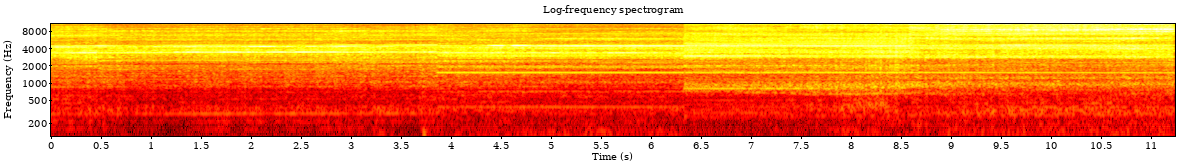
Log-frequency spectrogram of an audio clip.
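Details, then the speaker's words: Vintage aircraft attitude-indicator gyroscope spinning, holding level when tilted: high hissing whir with shifting whistle tones and rough, gritty edge; owner says it's not sounding good and suspects worn bearings. "oh not sounding very good though are they"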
